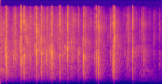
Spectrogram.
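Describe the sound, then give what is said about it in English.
A crowd claps together in steady applause, a hand clap of praise to Jesus at a Thanksgiving church service, many sharp hand claps overlapping in a brisk, bright patter at moderate loudness for a few seconds, with no voices over it. “Can we give him a hand clap of praise this morning?”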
